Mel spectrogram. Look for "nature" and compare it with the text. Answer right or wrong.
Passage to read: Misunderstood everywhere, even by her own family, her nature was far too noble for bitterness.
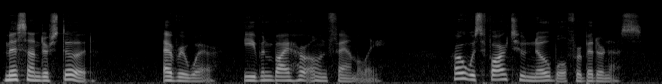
wrong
